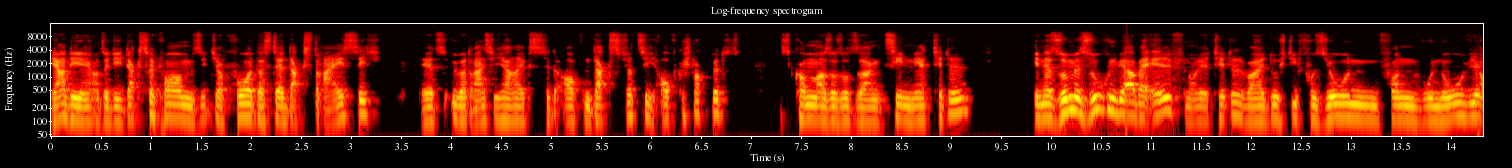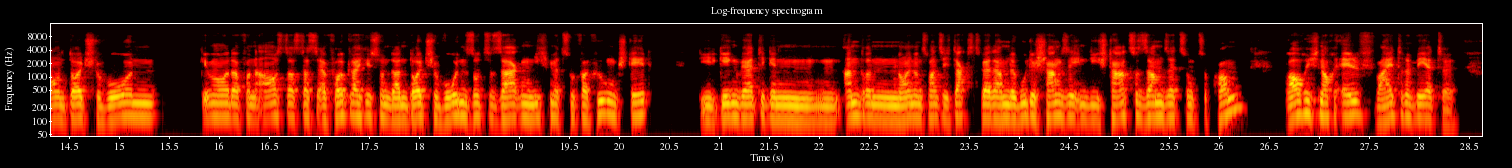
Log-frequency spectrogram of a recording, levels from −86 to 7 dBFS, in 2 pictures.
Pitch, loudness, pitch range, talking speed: 120 Hz, -28 LUFS, 115-130 Hz, 185 wpm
